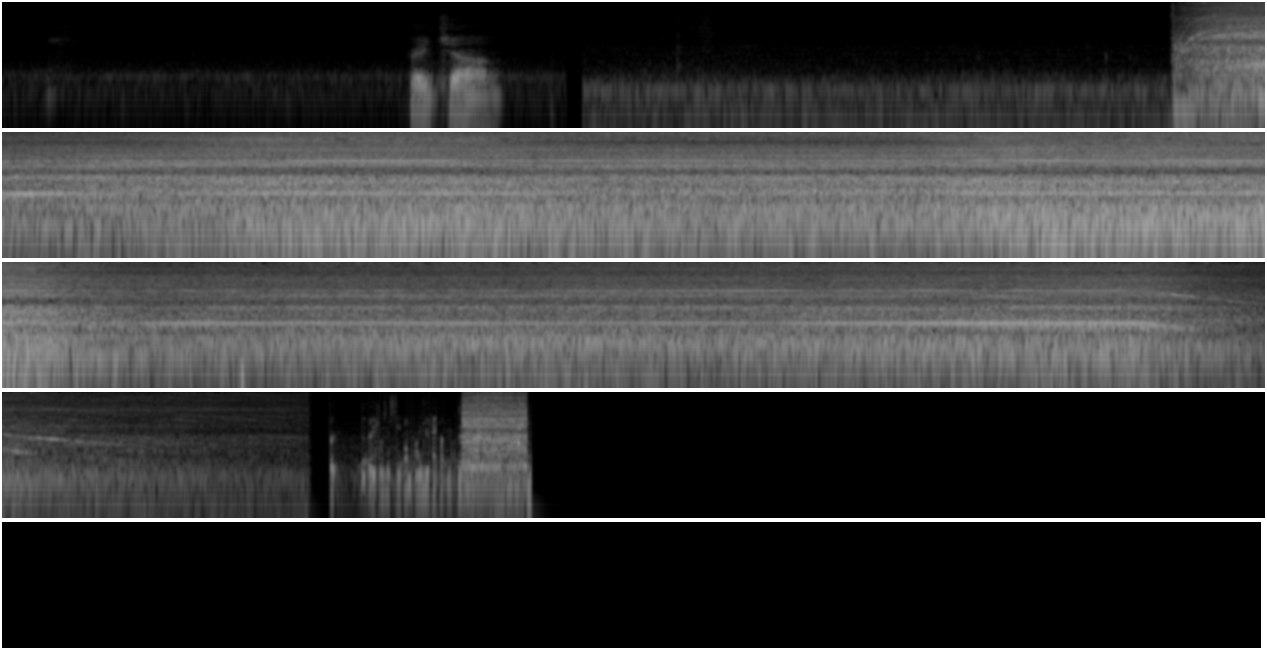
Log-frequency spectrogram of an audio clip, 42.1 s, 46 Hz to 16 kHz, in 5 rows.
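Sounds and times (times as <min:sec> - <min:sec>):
vacuum cleaner motor whine: 0:07.8 - 0:27.3, 0:28.3 - 0:28.8.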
